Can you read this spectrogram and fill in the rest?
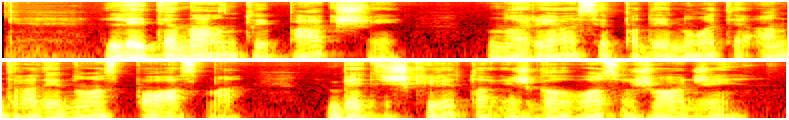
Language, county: Lithuanian, Alytus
